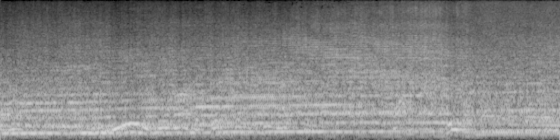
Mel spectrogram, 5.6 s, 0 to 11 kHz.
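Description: A pack of Pro 4 racing trucks running together around an oval track, several engines sounding at once, their pitches sliding up and down as the trucks pass and work through the corner.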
